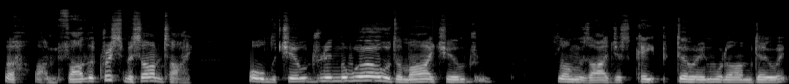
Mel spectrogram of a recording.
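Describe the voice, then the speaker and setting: Radio-drama Santa played by a man: immortal, weary, wryly deadpan saint. Middling pitch, measured delivery, dry close sound. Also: dry recording, lightly acted. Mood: deadpan, assured. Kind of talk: radio drama dialogue in comic pantomime.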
